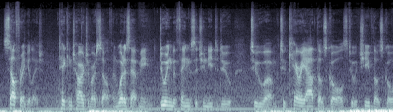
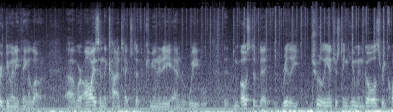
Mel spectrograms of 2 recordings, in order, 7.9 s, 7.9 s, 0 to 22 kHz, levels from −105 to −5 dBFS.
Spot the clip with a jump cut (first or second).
first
